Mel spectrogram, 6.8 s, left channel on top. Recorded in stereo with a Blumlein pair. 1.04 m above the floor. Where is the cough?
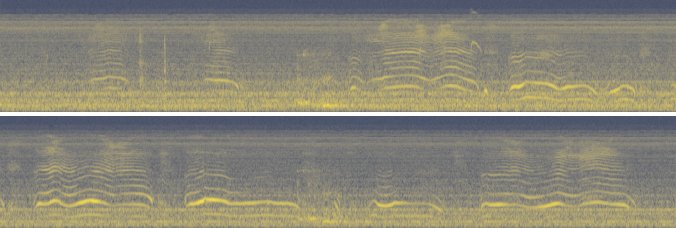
25° left, 4.5 m.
